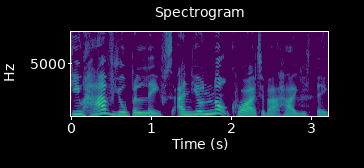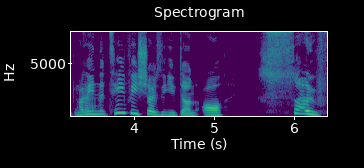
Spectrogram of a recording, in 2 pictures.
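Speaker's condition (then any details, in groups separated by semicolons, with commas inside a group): No condition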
